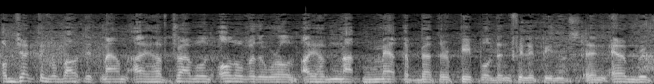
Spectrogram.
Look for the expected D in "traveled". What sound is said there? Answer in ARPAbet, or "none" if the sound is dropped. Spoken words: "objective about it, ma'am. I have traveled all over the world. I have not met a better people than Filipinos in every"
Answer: D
